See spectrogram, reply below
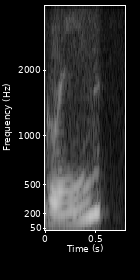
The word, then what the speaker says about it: Green: Green, with an E at the end, .info.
